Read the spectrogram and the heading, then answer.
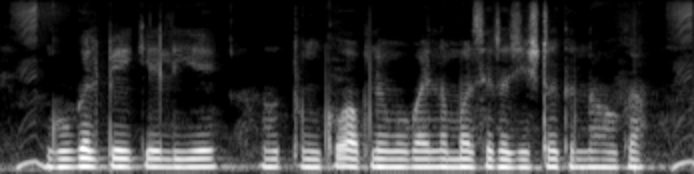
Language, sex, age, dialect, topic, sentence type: Hindi, male, 18-24, Hindustani Malvi Khadi Boli, banking, statement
